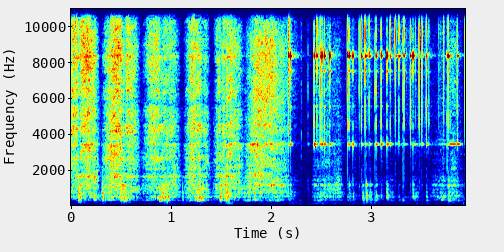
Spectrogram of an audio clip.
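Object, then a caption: Small ribbed ceramic cup. Long fingernails on both hands scratch and rub the ribbed outer wall of a small, hollow, empty yellow ceramic cup standing upright. Rhythmic, raspy strokes fill the first half. The scraping then turns lighter and quicker, with faint high, bright ringing tones from the cup.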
